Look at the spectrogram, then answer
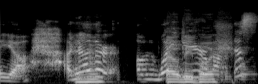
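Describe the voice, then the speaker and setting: Noticeable background noise surrounds a woman with an American accent. Her pitch is fairly high and her pace fairly quick. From Brooklyn, New York. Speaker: former education policy advisor and author. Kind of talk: interview answer. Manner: casual, conversational.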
